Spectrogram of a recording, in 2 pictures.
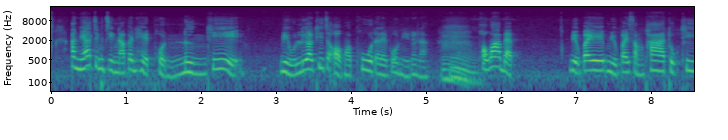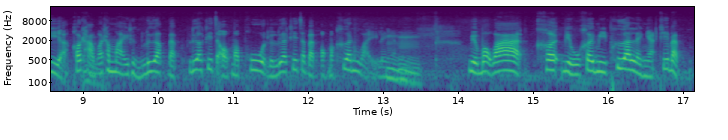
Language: Thai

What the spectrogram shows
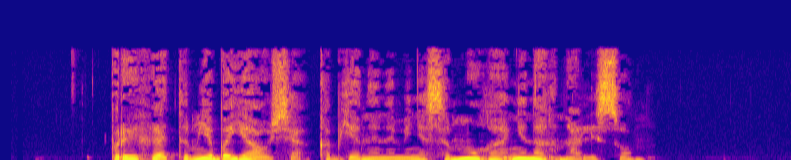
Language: Belarusian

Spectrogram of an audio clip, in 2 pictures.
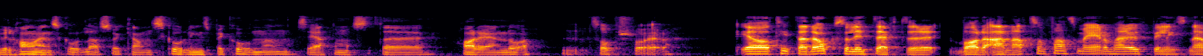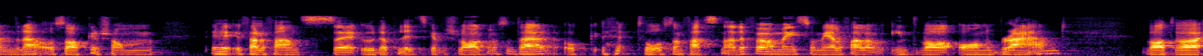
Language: Swedish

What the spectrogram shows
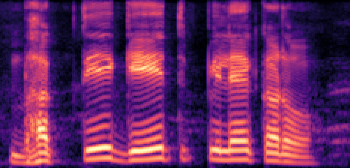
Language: Urdu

